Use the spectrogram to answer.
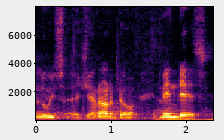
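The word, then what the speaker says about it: Luis Gerardo Méndez: So this is Jouni from Finnish Amusa interviewing the Mexican actor and producer Luis Gerardo Mendéz. Is that a good pronunciation?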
